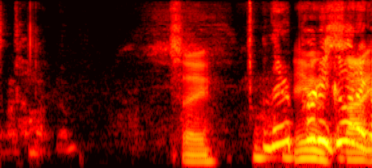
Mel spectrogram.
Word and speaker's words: Tottenham: I was like, "Oh, it's Tottenham." See. And they're pretty good. Even Sam's like, I know how to pronounce Tottenham these sucks.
